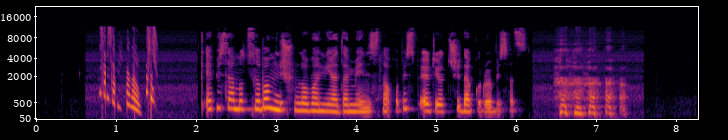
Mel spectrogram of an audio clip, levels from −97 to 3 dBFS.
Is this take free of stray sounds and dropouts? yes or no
no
